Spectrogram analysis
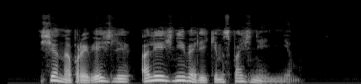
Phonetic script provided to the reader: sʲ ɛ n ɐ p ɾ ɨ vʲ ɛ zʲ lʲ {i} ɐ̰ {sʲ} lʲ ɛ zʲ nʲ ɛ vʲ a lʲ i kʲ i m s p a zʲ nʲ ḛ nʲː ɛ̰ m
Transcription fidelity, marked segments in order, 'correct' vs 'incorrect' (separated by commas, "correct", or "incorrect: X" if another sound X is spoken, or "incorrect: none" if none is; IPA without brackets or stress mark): correct, incorrect: none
